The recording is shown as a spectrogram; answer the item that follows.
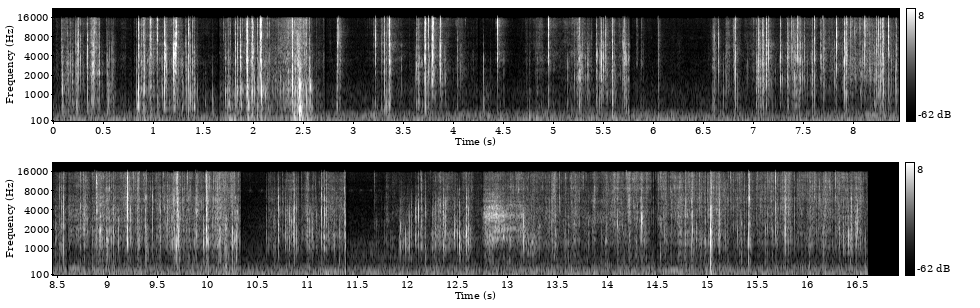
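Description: Thin plastic zip-lock bags and a plastic bubble mailer crinkling and rustling as they are handled and packed, in irregular bursts with a few brief pauses.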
